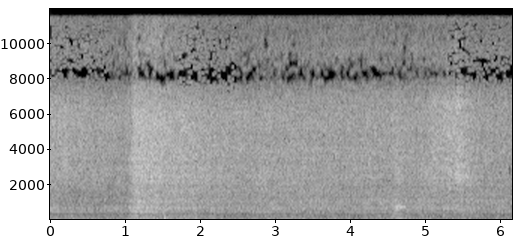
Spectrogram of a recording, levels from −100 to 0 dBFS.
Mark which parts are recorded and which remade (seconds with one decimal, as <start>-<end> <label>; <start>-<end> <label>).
0.0-0.8 recorded; 0.8-1.7 remade; 1.7-2.5 recorded; 2.5-5.3 remade; 5.3-6.2 recorded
